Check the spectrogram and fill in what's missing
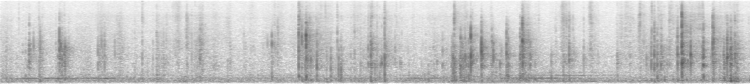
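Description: A filled, flat white plastic instant cold pack pouch lies on a fabric surface and is scratched and pressed with the fingertips and nails of both hands. Soft, bright crinkling and crackling fill the clip, with frequent short, sharp scratches that die away almost instantly. A faint low tone runs underneath.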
